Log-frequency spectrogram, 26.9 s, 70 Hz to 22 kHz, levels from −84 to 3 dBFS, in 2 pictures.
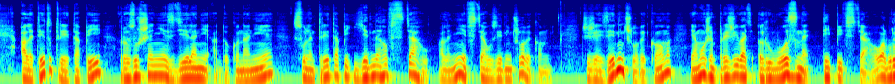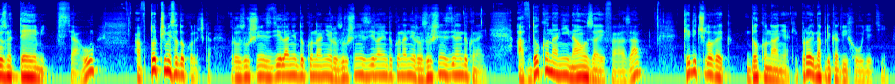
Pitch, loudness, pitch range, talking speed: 110 Hz, -19 LUFS, 100-125 Hz, 140 wpm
